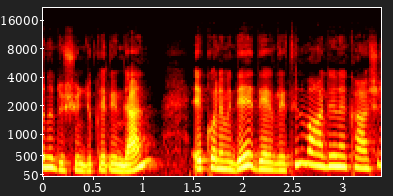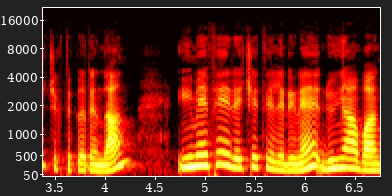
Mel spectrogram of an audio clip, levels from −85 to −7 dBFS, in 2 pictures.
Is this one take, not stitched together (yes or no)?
yes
